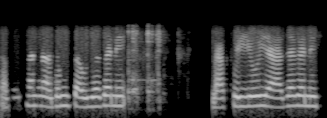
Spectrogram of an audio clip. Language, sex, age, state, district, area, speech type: Manipuri, female, 60+, Manipur, Churachandpur, urban, conversation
